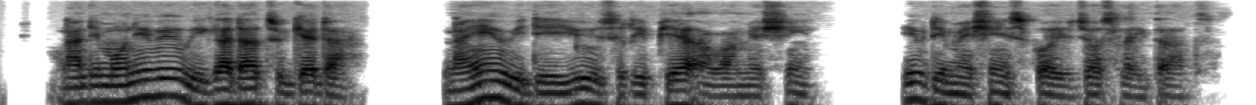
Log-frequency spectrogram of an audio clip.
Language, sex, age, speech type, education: Nigerian Pidgin, male, 15-29, spontaneous, tertiary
